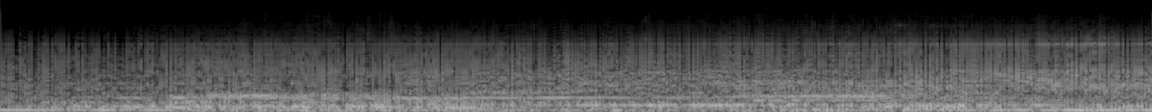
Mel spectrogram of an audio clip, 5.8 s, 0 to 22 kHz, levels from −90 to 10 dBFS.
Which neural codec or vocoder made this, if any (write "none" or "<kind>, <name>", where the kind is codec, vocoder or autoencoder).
vocoder, BigVGAN v2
